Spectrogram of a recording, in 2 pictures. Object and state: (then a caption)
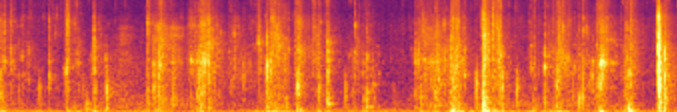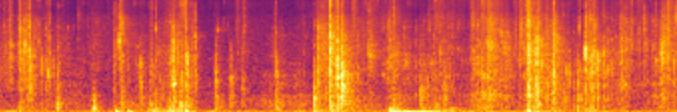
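Plastic water bottle being crinkled. A clear, thin plastic water bottle with a label, hollow and mostly empty, is held in the hands and squeezed, crinkled and rubbed close to the microphone. Sharp crackling snaps and crinkles come in quick, uneven bursts over bright hiss, with a low thump now and then as the bottle flexes.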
